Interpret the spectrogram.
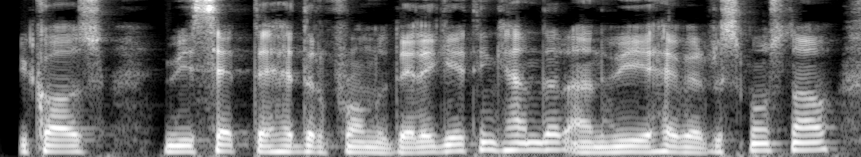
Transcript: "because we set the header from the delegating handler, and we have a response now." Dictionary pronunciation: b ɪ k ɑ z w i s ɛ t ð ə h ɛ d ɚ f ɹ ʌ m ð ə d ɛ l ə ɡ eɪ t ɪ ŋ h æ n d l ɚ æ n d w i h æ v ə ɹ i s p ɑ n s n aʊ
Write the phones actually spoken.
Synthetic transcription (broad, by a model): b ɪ k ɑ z w i s ɛ t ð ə h ɛ d ɚ f ɹ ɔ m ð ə d ɛ l ə ɡ eɪ t ɪ ŋ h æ n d ɚ æ n d w i h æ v ə ɹ i s p ɑ n s n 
